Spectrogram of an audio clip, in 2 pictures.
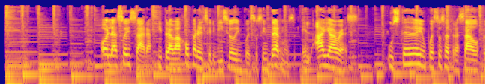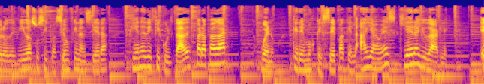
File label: spanish; fresh start; irs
